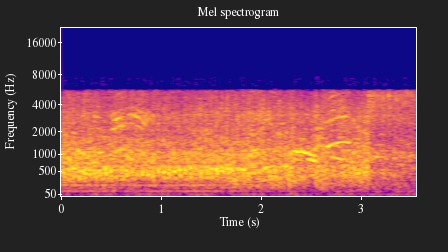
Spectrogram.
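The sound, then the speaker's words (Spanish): A steady, loud roar of a helicopter in a TV advert for Tulipán fills the whole stretch, dense and unbroken, with faint muffled voices underneath and a slight easing toward the end. “bueno, pues yo me quedo con el helicóptero.”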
